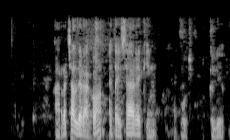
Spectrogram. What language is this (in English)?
Basque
